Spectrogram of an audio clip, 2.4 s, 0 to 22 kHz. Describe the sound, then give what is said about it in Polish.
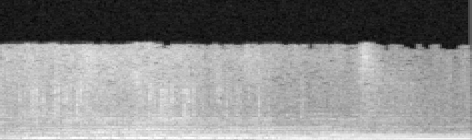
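Civil defense sirens wail together to mark the 70th anniversary of the Warsaw Uprising, a loud, steady, layered drone of sustained tones whose pitch climbs slowly toward the end, with no talk. “W godzinę w 70. rocznicę wybuchu Powstania Warszawskiego zawyły syreny.”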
